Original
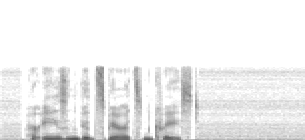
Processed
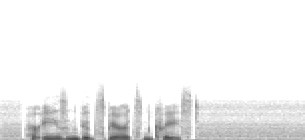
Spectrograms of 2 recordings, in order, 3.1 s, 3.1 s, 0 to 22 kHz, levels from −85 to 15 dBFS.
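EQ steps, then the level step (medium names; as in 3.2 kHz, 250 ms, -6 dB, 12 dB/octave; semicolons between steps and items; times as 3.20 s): steep low-pass 5.5 kHz 48 dB/octave; peaking EQ 1 kHz +11 dB 2.8 oct; 0.0 dB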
